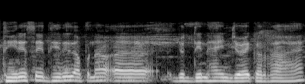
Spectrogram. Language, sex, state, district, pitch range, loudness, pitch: Hindi, male, Chandigarh, Chandigarh, 155-175 Hz, -14 LUFS, 165 Hz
